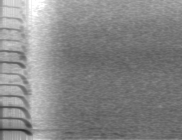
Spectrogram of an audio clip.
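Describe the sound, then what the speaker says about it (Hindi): Durgapadu waterfall in Rayagada rushes as a steady, loud, close roar of falling water, preceded by a brief tonal call or whistle at the very start. "झरना तो गाइस देखो तो"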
